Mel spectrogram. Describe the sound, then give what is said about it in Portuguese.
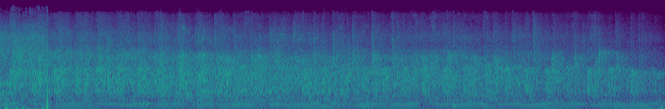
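A church audience applauds loudly and steadily for about ten seconds to welcome a preacher, a dense wash of many hands clapping at once that stays strong from start to finish. “Vamos receber o servo do Senhor aplaudindo a Jesus bem forte.”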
